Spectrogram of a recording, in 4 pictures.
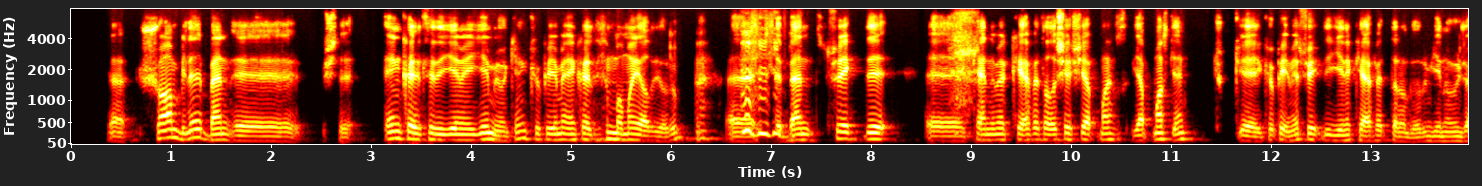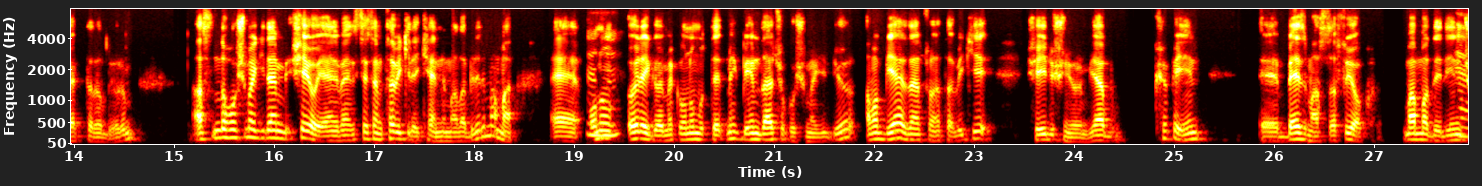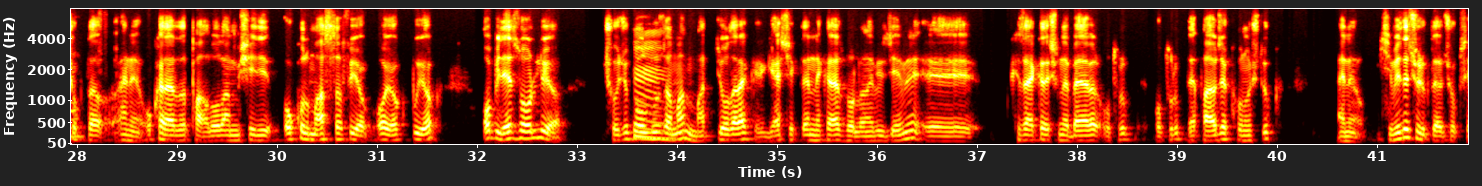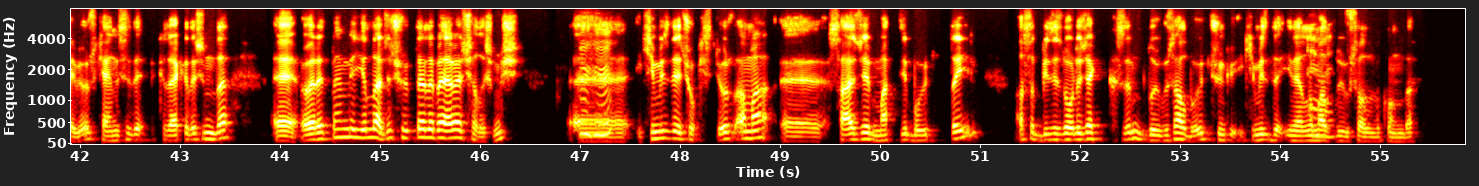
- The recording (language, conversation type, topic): Turkish, podcast, Çocuk sahibi olmaya hazır olup olmadığını nasıl anlarsın?
- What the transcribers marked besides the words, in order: chuckle; tapping; chuckle; other noise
